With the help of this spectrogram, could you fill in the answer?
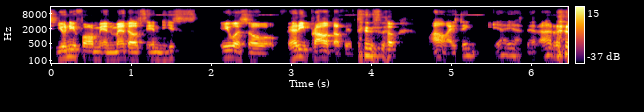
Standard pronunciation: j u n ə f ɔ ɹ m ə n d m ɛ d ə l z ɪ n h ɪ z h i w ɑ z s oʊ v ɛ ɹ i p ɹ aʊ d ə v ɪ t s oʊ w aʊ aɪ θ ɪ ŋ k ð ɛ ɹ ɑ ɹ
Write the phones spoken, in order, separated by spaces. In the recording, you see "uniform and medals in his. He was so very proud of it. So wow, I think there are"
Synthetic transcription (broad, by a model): j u n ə f ɔ ɹ m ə n m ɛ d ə l s ɪ n h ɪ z h i w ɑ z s oʊ v ɛ ɹ i p ɹ aʊ d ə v ɪ t s oʊ w aʊ aɪ t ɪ ŋ k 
